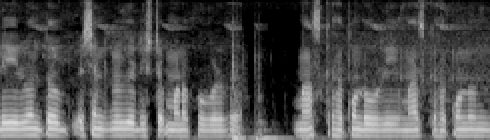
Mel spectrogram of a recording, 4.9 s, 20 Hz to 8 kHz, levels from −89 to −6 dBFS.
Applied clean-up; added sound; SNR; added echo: none; Rattle / Breathing; 15 dB; none.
